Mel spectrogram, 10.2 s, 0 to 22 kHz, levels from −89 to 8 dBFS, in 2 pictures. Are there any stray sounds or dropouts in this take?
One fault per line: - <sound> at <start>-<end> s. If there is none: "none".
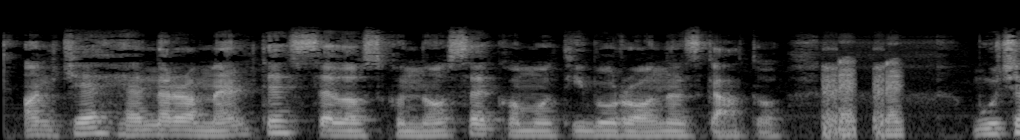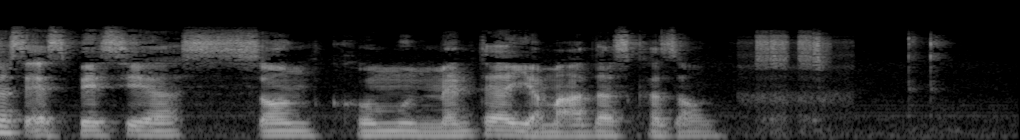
- laugh at 4.1-4.5 s
- laugh at 8.9-9.3 s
